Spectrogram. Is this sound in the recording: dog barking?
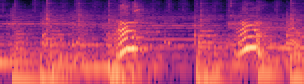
yes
